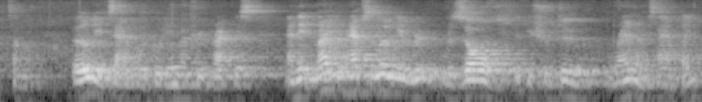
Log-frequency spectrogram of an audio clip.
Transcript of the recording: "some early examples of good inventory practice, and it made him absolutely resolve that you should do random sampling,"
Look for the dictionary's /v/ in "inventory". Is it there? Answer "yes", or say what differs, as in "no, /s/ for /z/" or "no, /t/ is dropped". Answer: no, /v/ is dropped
